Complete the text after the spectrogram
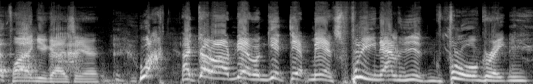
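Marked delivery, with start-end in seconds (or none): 1.4-5.3 hammy backwoods pilot shouting. Acted. GM voicing redneck pilot.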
